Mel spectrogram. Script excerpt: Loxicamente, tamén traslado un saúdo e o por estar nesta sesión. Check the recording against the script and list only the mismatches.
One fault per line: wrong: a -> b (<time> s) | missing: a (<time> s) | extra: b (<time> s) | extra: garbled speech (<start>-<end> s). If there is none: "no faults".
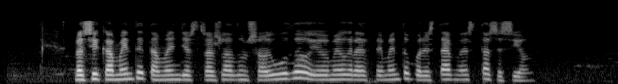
extra: lles (1.8 s)
extra: meu agradecemento (3.3 s)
